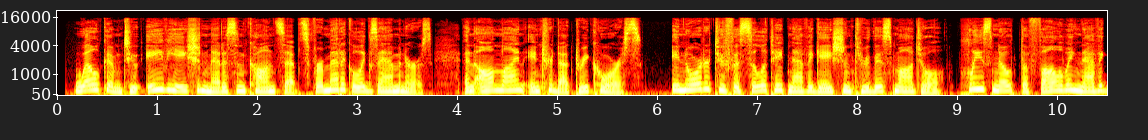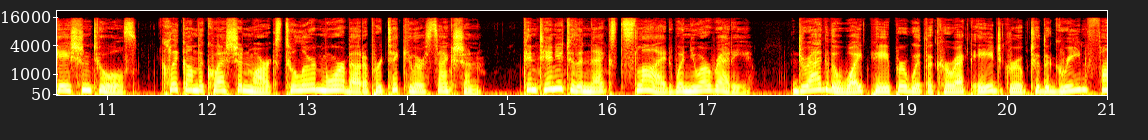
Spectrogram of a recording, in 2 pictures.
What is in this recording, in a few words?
e-learning English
